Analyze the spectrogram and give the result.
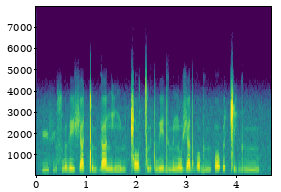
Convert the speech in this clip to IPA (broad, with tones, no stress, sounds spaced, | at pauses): y˧˥˧ f y˩˧ sʷ əː˩˧ ð e˧˩ ʃ a˧˩ ǃ ɯː˩˧ ɡ a˧˩ n i˧˩ m ɯː˩˧ ǁ ɔ˧˩ ǀ ɯ˩˧ t β e˩˧ d ɯː˧˥˧ n o˧˥˧ ʒ a˧˩ d ɡ ɔ˧˩ ɡ ɯː˩˧ ʔ ɔ˧˩ ʔ ə˧˥˧ ǁ i˩˧ ɡ ɯː˧˥˧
